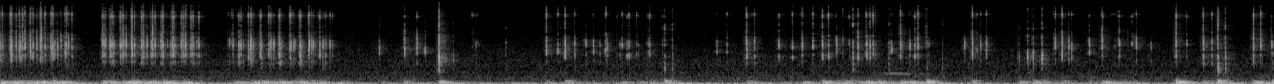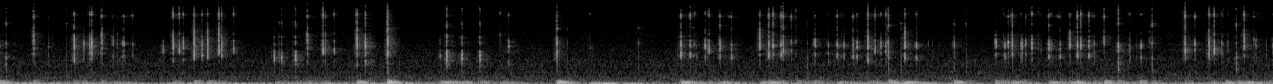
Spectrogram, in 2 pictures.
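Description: Continuous clatter of keystrokes on a split ergonomic keyboard from a crowdfunded maker, close and steady with brief pauses, no voices.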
